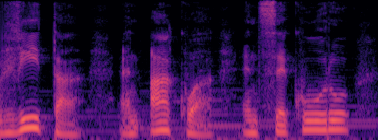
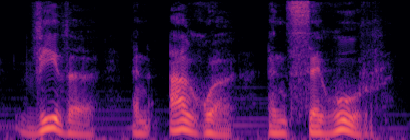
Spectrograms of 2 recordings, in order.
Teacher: Soften ptk to bdg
